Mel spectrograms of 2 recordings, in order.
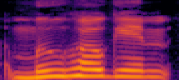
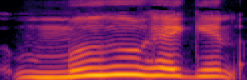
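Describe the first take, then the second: First: "Hogan" with an OH vowel; "Hogan" pronunciation. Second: "Hagan" with an AY vowel; "Hagan" pronunciation. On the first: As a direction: draw out "Moo Hogan", first vowel as in hoe. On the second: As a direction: stretch "Moo Hagan", first vowel as in hay. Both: Shown as a demonstration. Nickname said two ways.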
